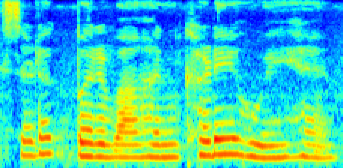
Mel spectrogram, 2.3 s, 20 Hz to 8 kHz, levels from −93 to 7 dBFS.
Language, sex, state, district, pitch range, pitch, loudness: Hindi, female, Uttar Pradesh, Shamli, 220-260 Hz, 230 Hz, -15 LUFS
